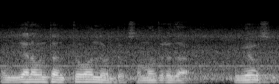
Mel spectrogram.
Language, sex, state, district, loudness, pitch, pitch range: Tulu, male, Karnataka, Dakshina Kannada, -16 LUFS, 105 Hz, 100-115 Hz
